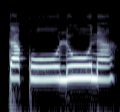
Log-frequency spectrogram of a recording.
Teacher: حرف القاف کو ہم زبان کے جڑ اور تالو کے نرم حصے سے پڑھیں گے. کیونکہ قاف حروف التفخیم میں سے ہے تو ہمیں یہ حرف کو موٹی آواز میں پڑھنا ہے.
